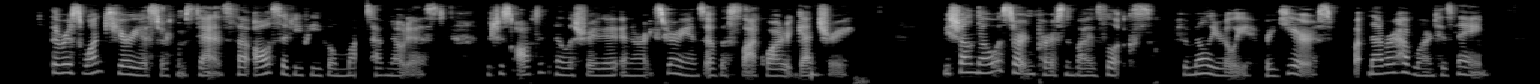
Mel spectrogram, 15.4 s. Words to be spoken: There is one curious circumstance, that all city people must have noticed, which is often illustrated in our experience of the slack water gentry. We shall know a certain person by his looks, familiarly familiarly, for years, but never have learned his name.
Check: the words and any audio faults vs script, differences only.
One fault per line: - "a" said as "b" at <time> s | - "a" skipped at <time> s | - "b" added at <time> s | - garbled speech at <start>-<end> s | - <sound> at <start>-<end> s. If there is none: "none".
- dropout at 3.6-3.7 s
- "familiarly" skipped at 12.6 s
